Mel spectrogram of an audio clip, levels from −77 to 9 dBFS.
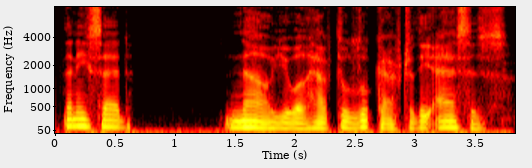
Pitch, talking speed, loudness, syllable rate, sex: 95 Hz, 190 wpm, -18 LUFS, 4.8 syllables/s, male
